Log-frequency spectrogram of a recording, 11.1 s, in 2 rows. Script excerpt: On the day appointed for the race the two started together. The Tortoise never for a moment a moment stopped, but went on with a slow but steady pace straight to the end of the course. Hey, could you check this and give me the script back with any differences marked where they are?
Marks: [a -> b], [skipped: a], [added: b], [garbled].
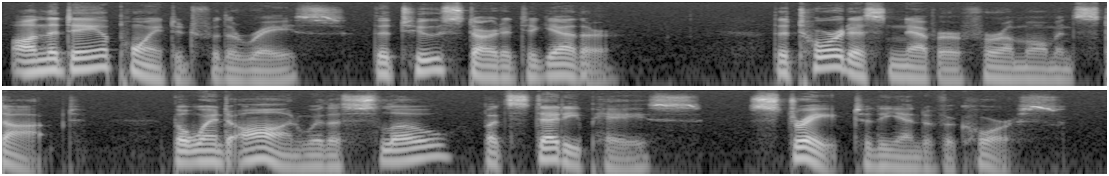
On the day appointed for the race the two started together. The Tortoise never for a moment [skipped: a moment] stopped, but went on with a slow but steady pace straight to the end of the course.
